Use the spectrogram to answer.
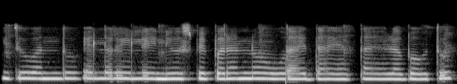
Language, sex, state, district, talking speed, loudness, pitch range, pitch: Kannada, female, Karnataka, Mysore, 145 wpm, -14 LUFS, 250-270 Hz, 260 Hz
